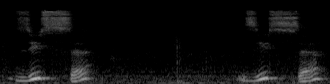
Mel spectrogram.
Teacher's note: S set, always S, so we get a Z and an S sound in the same word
